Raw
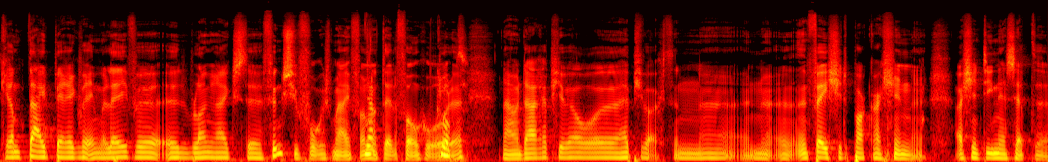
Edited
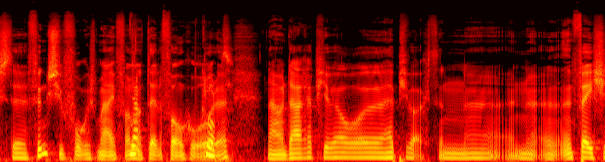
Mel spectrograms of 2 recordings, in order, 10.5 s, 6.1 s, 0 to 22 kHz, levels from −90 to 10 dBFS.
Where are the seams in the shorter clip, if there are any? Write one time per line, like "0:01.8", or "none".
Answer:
none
